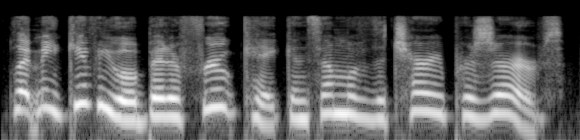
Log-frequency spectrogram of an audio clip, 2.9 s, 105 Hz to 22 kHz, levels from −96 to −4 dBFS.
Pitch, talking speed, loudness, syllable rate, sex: 275 Hz, 310 wpm, -17 LUFS, 6.6 syllables/s, female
